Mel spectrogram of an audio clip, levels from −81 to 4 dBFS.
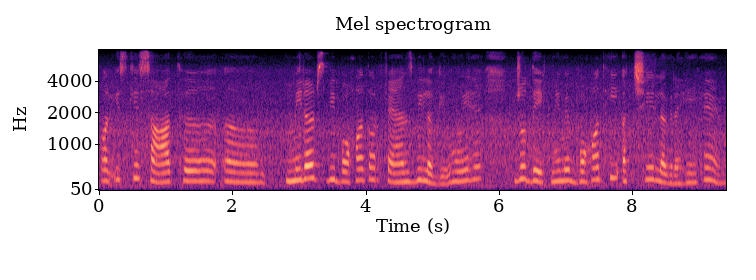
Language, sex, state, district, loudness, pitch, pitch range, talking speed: Hindi, female, Punjab, Fazilka, -17 LUFS, 220 Hz, 200-250 Hz, 140 wpm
